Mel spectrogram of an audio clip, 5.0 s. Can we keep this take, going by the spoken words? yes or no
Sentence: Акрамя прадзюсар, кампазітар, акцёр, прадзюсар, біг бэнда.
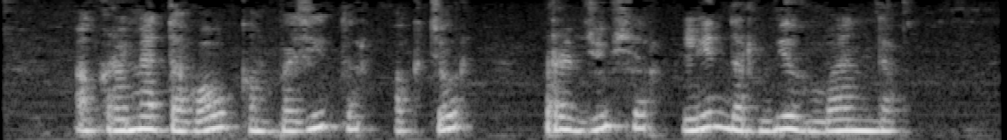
no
